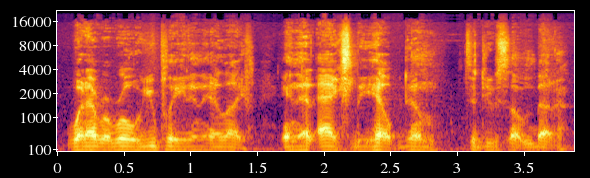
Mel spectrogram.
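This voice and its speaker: A man being interviewed as a mentor, talking in an earnest, reflective way with frequent restarts and a naturally loud voice. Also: deep voice, monotone, fast, slight background noise. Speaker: guest mentor. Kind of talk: conversational interview.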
